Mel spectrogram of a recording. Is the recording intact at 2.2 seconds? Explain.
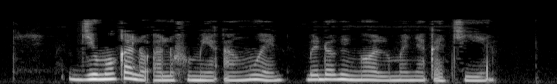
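No. At 2.2 seconds the speech shows transcoding between lossy codecs, present throughout the clip. Nothing is heard above about 8.3 kHz. Two layers of coding damage sound together: the different artefacts of the two codecs are heard at once. The likely cause is a low-bitrate MP3 re-encoded to WMA. The second codec spent its bits on the first one's artefacts and added its own. The lower cut-off survived the chain.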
